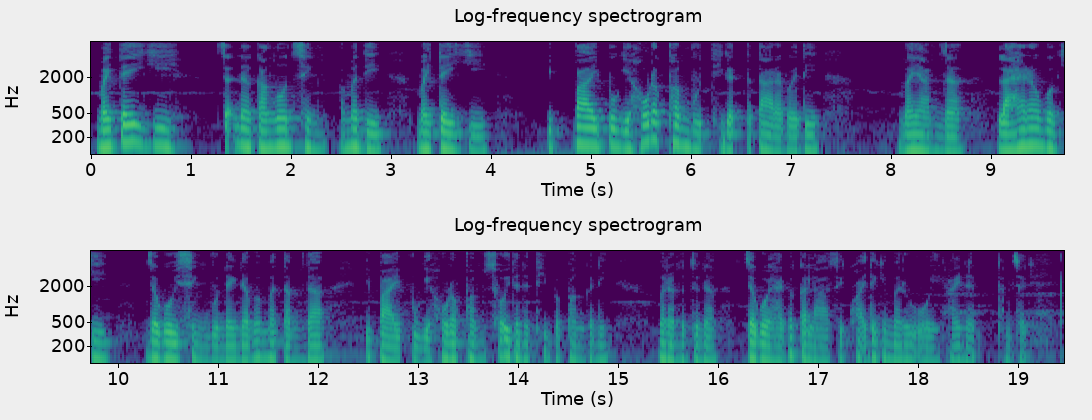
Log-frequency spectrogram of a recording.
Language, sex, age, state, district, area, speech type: Manipuri, male, 45-60, Manipur, Imphal West, urban, spontaneous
